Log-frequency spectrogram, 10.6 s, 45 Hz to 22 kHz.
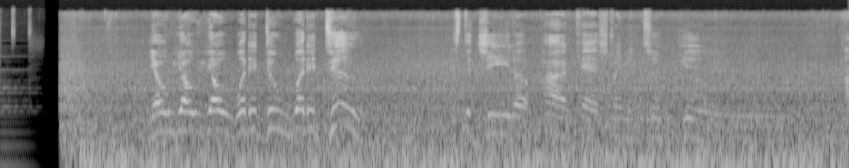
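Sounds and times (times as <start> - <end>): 
low road rumble in the cabin of a moving car: 0.8 - 10.6
speech: 1.9 - 4.7, 5.7 - 9.1.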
